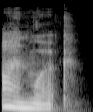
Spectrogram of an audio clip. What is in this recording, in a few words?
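"ironwork", British English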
